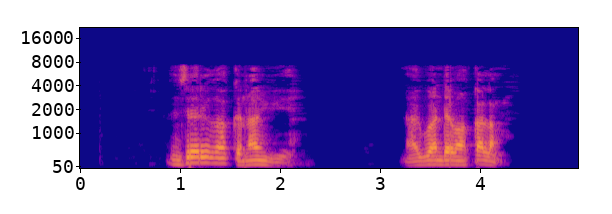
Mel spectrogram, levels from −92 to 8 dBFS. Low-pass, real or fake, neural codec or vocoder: 7.2 kHz; real; none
